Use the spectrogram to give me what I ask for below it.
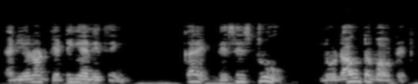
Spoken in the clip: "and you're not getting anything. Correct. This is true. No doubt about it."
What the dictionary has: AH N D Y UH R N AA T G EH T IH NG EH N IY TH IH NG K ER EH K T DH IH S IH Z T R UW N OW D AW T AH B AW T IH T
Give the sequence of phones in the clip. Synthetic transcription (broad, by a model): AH N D Y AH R N AA T G EH T IH NG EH N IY T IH NG K ER EH K T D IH S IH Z T R UW N OW D AW T AH B AW T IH T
